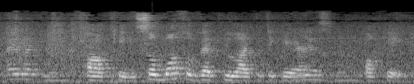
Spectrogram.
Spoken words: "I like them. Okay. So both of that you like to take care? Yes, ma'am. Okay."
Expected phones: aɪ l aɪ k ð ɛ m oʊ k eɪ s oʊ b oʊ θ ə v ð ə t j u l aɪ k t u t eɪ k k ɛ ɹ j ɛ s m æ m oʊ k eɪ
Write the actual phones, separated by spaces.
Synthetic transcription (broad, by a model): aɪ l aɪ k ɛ oʊ k eɪ s oʊ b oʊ s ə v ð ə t j u l aɪ k t u t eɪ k k ɛ ɹ j ɛ s oʊ k eɪ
